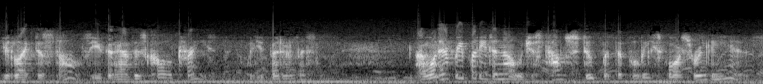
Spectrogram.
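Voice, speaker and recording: A gloating madman sneers down a telephone line in a vintage radio crime drama. His voice is high and very sharp, swinging up and down theatrically, with faint noise on the line. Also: very animated, fairly quick, gravelly, heavily acted. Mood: taunting menace. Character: taunting serial killer, gloating and unhinged, phoning police. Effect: telephone filter. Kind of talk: 1940s-50s radio drama acting.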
